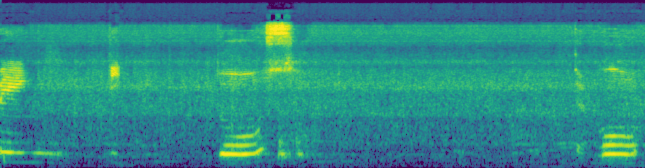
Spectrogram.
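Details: Patient with a cerebellar disorder, presented as a teaching example of ataxic dysarthria linked to cerebellar lesions, answering a question about the day; ataxic dysarthria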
